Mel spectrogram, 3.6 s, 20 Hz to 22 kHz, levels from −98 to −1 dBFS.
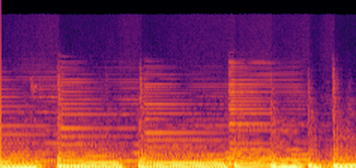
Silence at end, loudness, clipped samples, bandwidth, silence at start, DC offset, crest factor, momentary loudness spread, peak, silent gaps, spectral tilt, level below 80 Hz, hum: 0 s; -12 LUFS; under 0.1%; 5.2 kHz; 0 s; under 0.1%; 8 dB; 3 LU; 0 dBFS; none; -9.5 dB/octave; -10 dBFS; none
